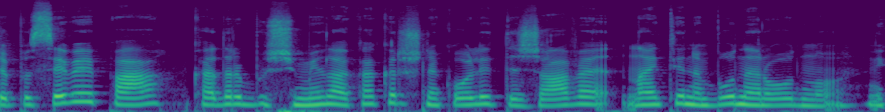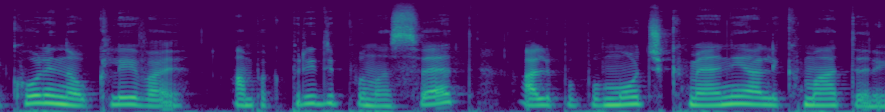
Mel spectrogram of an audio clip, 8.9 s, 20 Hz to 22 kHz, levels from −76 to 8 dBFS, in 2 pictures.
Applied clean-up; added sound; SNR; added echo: none; none; none; none.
